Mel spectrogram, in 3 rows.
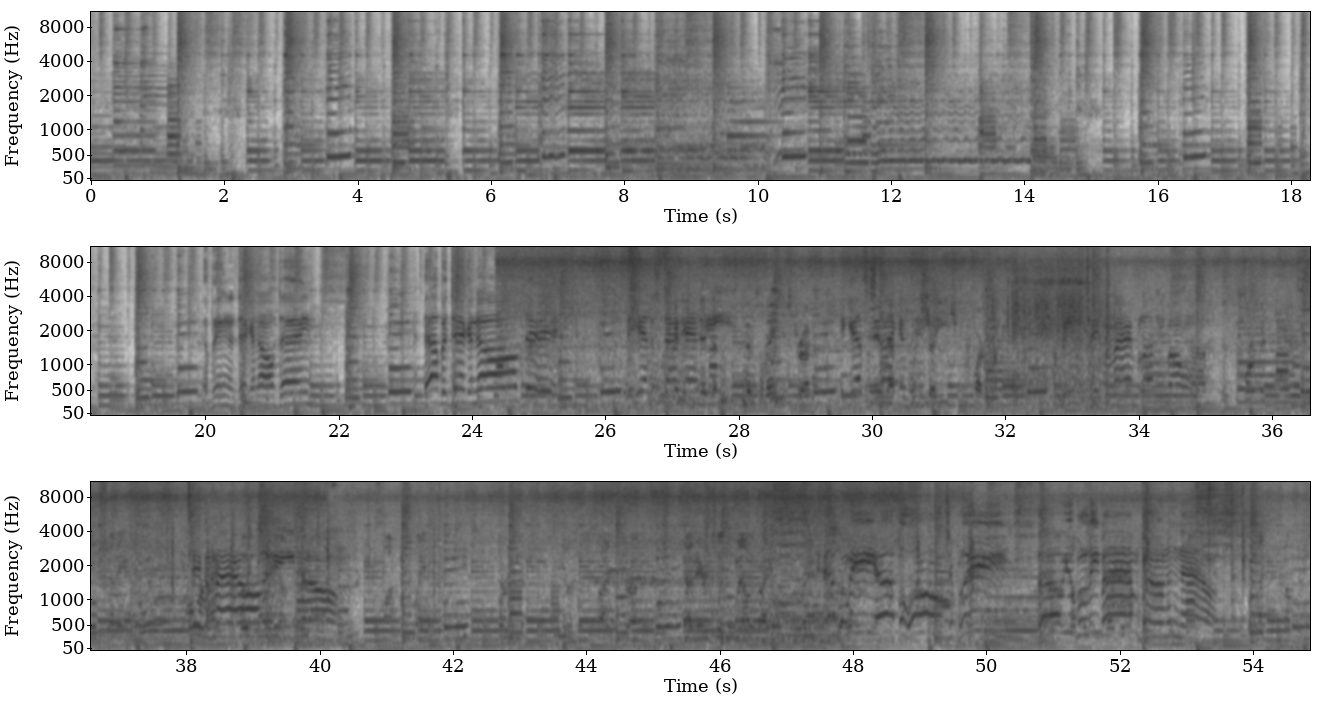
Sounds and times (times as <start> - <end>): Music: 0.0 - 54.8.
